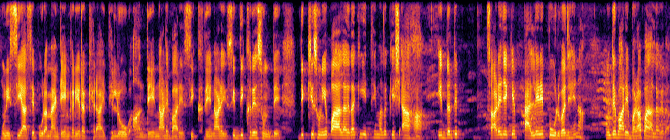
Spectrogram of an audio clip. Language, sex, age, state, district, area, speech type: Dogri, male, 18-30, Jammu and Kashmir, Reasi, rural, spontaneous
